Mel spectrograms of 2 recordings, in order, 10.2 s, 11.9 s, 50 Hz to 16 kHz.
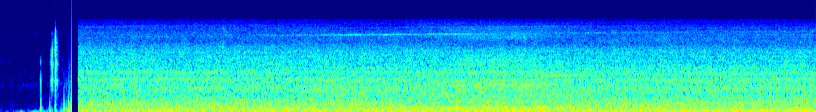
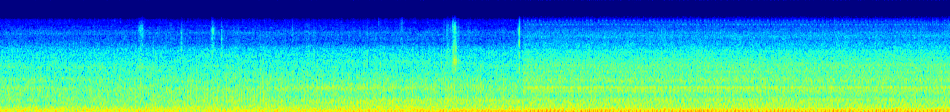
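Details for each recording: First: Miele WKG 130 WPS washing machine after shock absorber replacement to fix spin vibration and knocking: a few handling clicks, then a steady even rumble at spin speed, no knocking or thumping; normal spin. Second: Miele WKG 130 WPS washing machine in spin: deep rumble with strong vibration and an uneven internal knock about twice a second, from worn shock absorbers needing replacement.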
